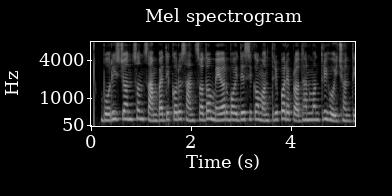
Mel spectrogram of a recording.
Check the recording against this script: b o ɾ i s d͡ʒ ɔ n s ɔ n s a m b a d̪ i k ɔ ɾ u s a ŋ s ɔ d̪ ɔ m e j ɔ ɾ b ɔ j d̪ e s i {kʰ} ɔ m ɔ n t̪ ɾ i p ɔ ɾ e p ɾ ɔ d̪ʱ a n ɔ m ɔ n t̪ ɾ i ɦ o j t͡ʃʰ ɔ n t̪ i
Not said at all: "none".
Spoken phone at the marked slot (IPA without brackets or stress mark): k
